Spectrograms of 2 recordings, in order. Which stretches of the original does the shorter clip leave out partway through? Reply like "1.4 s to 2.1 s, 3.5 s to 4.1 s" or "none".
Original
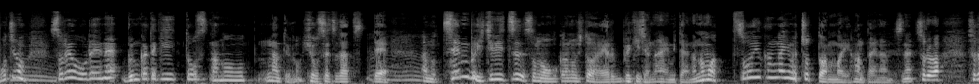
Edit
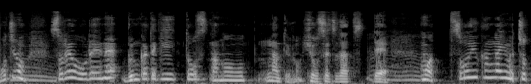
4.2 s to 7.0 s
